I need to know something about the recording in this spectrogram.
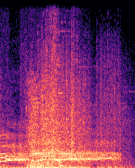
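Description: A gun fires with loud blasts.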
